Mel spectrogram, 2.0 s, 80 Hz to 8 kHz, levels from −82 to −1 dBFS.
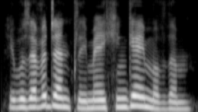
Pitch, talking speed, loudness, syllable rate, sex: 210 Hz, 210 wpm, -16 LUFS, 6.0 syllables/s, female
